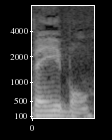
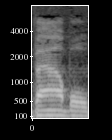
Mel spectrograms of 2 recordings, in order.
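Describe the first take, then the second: First: It is said unlike the word 'babble'. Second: It is said like the word 'babble'.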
